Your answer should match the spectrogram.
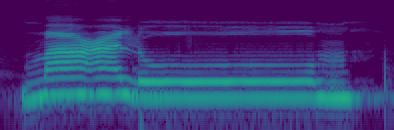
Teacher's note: وہ مدہ کو بھی ہم نے ایک الف 2 حرکات کے برابر لمبا کر کے پڑھنا ہے. وہ ساکن سے پہلے لام کے اوپر پیش ہے تو وہ مدہ.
